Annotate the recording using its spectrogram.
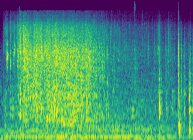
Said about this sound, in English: McClellan dumps a bucket of water she's just pulled from the Lake Michigan Harbor in Milwaukee.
